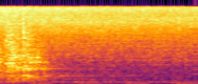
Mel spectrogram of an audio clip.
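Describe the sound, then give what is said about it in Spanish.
A thin slice of quality meat searing in a hot pan gives a loud, steady, hissing sizzle that barely changes over the short stretch. “Ok, esto es una selladita por un lado y por el otro. Y se acabó, porque está tan finito que se cocina súper rápido.”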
